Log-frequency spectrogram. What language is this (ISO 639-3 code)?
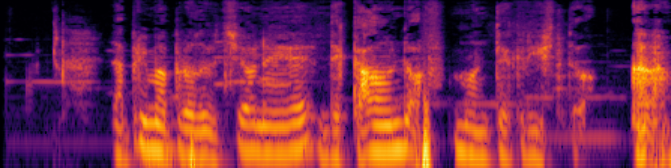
ita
